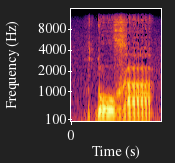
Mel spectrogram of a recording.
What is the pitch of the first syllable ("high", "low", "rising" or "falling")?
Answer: falling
